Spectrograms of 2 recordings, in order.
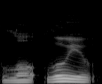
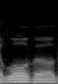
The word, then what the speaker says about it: Louisville: a mixture of like Louisville. But I won't stress the Louis. No. But I feel that if I just say Louisville, they're not gonna even know what I'm talking about.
